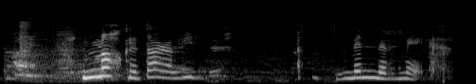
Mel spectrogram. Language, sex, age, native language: Icelandic, female, 9, Icelandic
